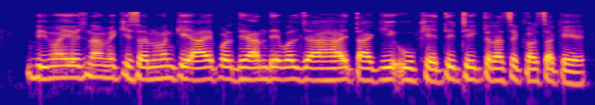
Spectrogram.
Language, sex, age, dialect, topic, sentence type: Magahi, male, 18-24, Western, agriculture, statement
